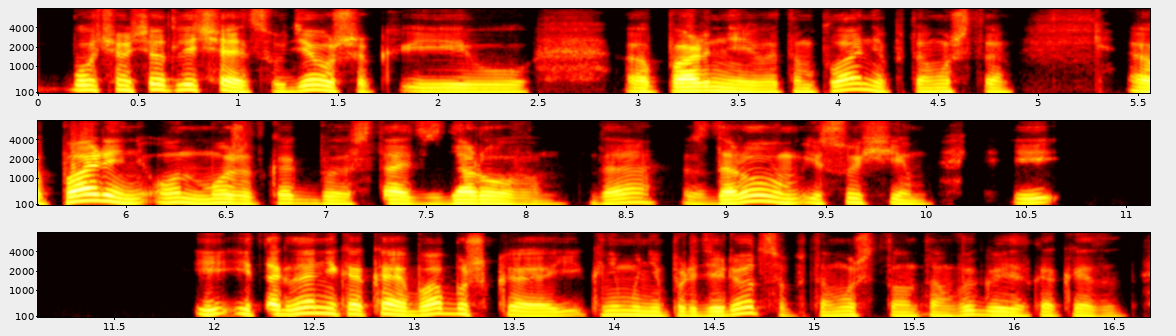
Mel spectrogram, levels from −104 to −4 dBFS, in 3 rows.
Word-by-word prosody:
В 170 - -3
общем, 170 0 0
всё 185 - +1
отличается 155 -9 +1
у - - -4
девушек 145 -5 0
и 125 -2 -3
у, 120 -1 -4 0.5
э, 120 -2 -1
парней 140 -4 +6
в 110 - -4
этом 115 +2 -7
плане. 165 - 0
Потому 125 +3 -5
что, 125 0 -8 0.6
э, 130 - +2
парень, 190 -6 +8
он 155 -1 -1
может 130 -3 0
как 140 0 -4
бы 120 -2 -4
стать 125 0 0
здоровым, 110 -3 +1
да, 140 +5 -2
здоровым 140 - +2
и 145 - -4
сухим. 130 -5 -6 0.4
И 145 +2 -3 1.3
и 155 - 0
и 170 -1 -3
тогда 170 +7 +3
никакая 170 -3 +3
бабушка 145 -5 0 0.2
к - - -22
нему 145 0 -2
не 130 -1 -2
придерется. 130 - -3
Потому 125 +5 -7
что 125 - -11
он 120 -1 -7
там 115 -1 -7
выглядит 130 -4 -3
как 120 0 -8
этот, 110 -2 -7
130 Hz, 160 wpm, -22 LUFS, 120-155 Hz, 1.3 s, парень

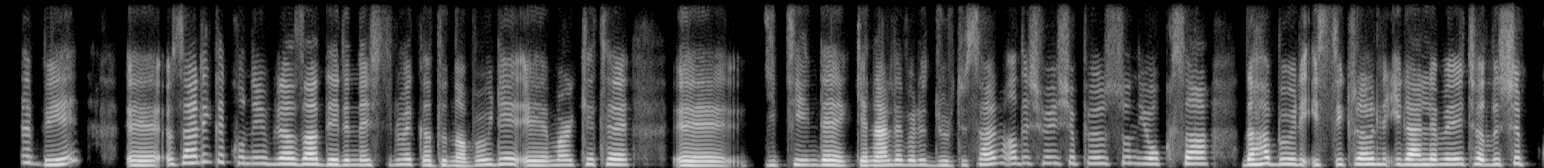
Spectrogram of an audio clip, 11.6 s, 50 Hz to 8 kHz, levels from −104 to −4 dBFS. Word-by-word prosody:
Tabii. 260 - -1 0.4
Iıı, 205 0 +2
özellikle 315 +8 -2
konuyu 285 -4 -8
biraz 260 0 +3
daha 250 -2 +5
derinleştirmek 225 0 -1
adına, 205 -4 -1
böyle, 235 +4 0
eee, 205 0 +2
markete, 235 +3 -1 0.3
eee, 195 -1 +2 0.2
gittiğinde 220 0 0
genelde, 205 +2 +2
böyle, 215 -1 -3
dürtüsel 210 +6 -2
mi 285 - -10
alışveriş 290 +1 -7
yapıyorsun, 285 +1 -8
yoksa 270 +1 0 0.3
daha 245 +1 +5
böyle, 250 -1 +1
istikrarlı 245 +2 +1
ilerlemeye 245 0 +4
çalışıp, 250 +1 0
240 Hz, 130 wpm, -24 LUFS, 220-265 Hz, 0.4 s, daha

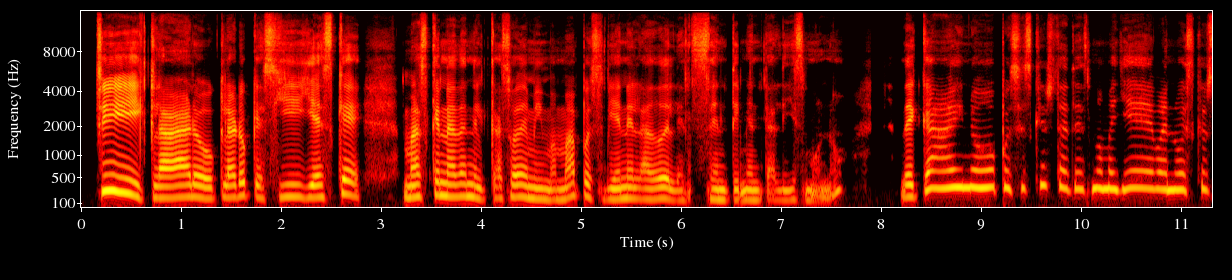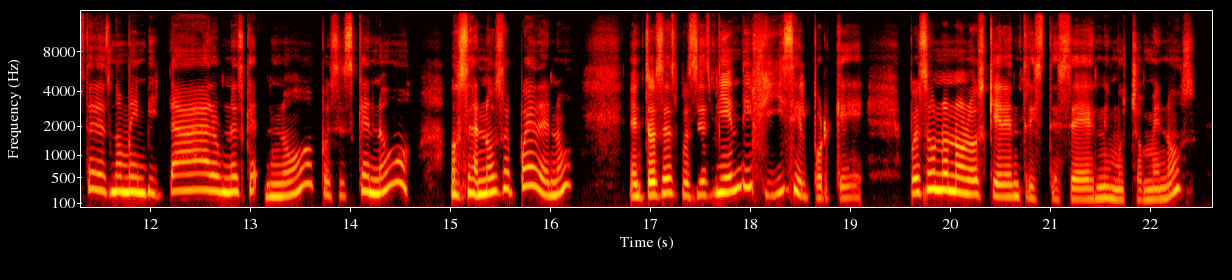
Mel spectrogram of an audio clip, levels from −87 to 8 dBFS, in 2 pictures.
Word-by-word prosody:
Sí, 255 -8 +9
claro, 175 -1 +4
claro 180 +4 +1
que 180 -4 -5
sí, 185 +3 +2
y 180 +1 +1
es 180 0 +5
que, 225 -4 +1 0.4
más 180 +1 +2
que 210 - +1
nada 190 -1 +2
en 190 -1 -2
el 160 -4 -6
caso 170 +3 -2
de 185 -1 0
mi 160 -2 -3
mamá, 150 +6 -4
pues, 180 -8 -4
viene 155 +2 -2
el 160 - -6
lado 155 0 -4
del 160 -4 -1
es 140 -1 -9
sentimentalismo, 140 -1 -3
¿no?, 275 +4 -12 0.5
de 185 0 +2
que: 280 +11 -2
"Ay, 315 +1 0
no 325 0 +1
pues, 320 -2 -2
es 290 -4 -1
que 365 - -7
ustedes 310 -5 -7
no 315 - -1
me 300 -1 0
llevan, 300 -1 -3
o 290 - -1
es 275 - -4
que 305 - -9
ustedes 285 -2 -4
no 260 - +1
me 255 +1 +4
invitaron, 270 +3 -1
o - - 0
es 260 - -2
que", 270 - -7
"No, 215 - -4
pues, 210 -1 -6
es 200 - +2
que 270 -3 -2
no". 240 +7 0 0.6
O 220 - -1
sea, 215 +2 +6
no 235 +4 +2
se 305 +2 -2
puede, 330 -4 -2
¿no? 295 - -3 0.6
Entonces, 210 +5 +2
pues, 205 -1 0
es 215 0 -4
bien 250 +5 +2
difícil 260 - +1
porque, 175 0 -8 0.4
pues, 245 +4 +2
uno 290 -1 +4
no 255 -3 +4
los 225 -1 +1
quiere 190 -2 0
entristecer 155 -4 -4
ni 170 +1 -4
mucho 145 -2 -6
menos, 180 - -6
215 Hz, 190 wpm, -23 LUFS, 175-280 Hz, 0.6 s, Sí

